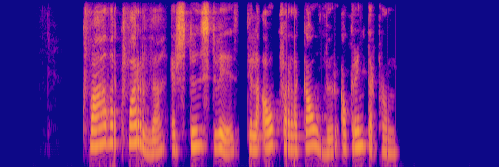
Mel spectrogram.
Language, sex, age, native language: Icelandic, female, 30-39, Icelandic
